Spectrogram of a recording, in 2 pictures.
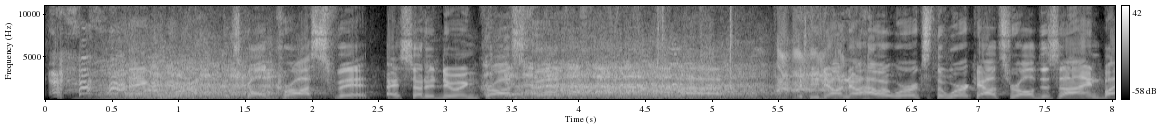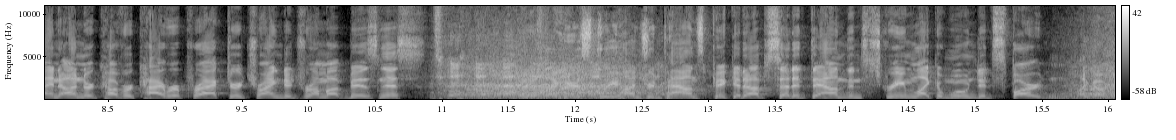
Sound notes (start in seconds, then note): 0.1 laughs; 3.3 laughter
